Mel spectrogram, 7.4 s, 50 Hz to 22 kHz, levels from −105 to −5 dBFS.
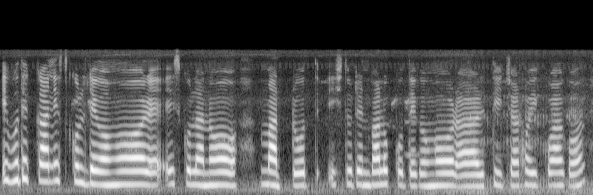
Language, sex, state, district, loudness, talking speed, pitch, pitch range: Chakma, female, Tripura, Unakoti, -16 LUFS, 115 wpm, 260 Hz, 250-275 Hz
